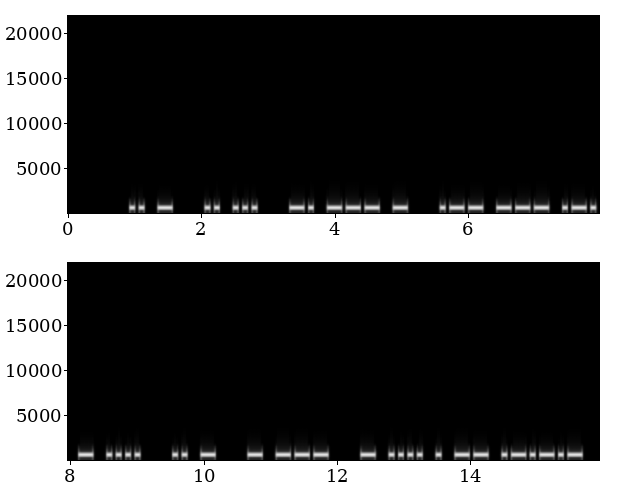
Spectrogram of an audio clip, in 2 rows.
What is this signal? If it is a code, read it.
Morse code, heard as a keyed tone, about 17 wpm, 700 Hz. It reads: IT IS NOT WORTH IT TO THEM.
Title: Sentences from Top 800 Words 17wpm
